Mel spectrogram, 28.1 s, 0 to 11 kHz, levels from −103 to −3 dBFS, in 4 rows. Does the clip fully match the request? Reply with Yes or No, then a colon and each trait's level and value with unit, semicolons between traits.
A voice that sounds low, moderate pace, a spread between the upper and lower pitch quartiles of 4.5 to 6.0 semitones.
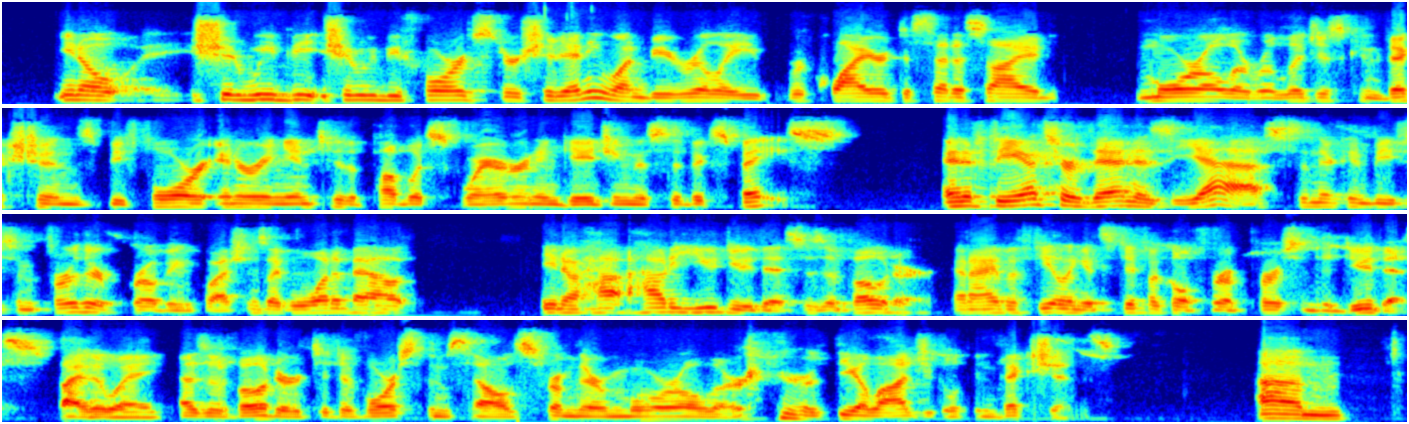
No: low, 115 Hz; average, 195 wpm; average, 3.7 semitones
